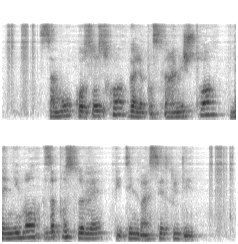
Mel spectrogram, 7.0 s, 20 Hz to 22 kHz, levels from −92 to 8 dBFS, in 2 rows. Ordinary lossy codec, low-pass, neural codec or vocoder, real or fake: Opus, 64 kbps; 9.9 kHz; codec, 24 kHz, 3 kbps, HILCodec; fake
